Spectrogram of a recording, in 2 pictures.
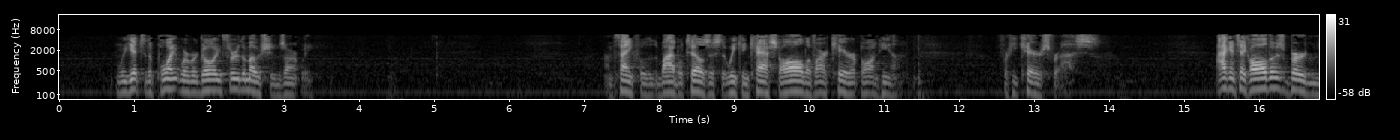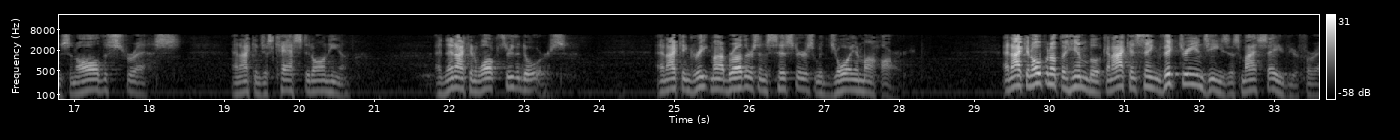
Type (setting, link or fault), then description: setting, large echoing room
